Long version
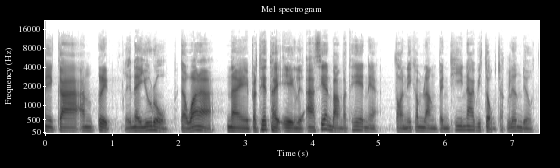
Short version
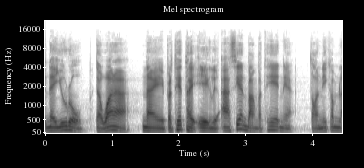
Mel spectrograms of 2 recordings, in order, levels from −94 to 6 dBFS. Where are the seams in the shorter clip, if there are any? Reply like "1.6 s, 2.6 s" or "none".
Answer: none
